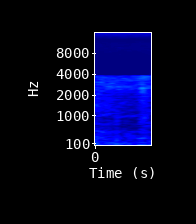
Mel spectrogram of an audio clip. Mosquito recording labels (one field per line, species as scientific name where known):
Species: mosquito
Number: one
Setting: cup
